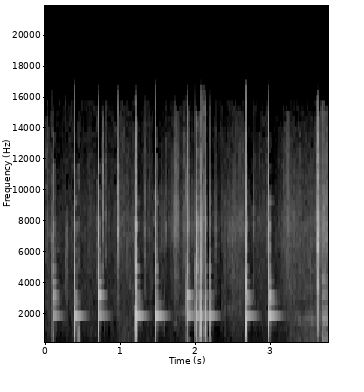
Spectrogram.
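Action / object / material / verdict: strike / quartz rock with pyrite veins / quartz / metallic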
